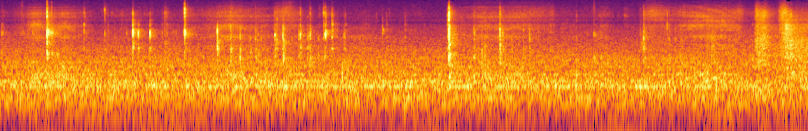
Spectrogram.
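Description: Small plastic action figure being handled and clipped into the claw arm of a clear plastic display stand: scattered light plastic clicks and taps, the sharpest about four and a half seconds in, with a few more near the end.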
